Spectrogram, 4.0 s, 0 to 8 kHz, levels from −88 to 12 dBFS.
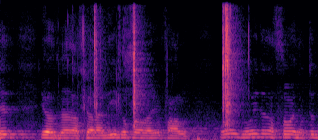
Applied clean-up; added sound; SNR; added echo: none; Camera; 4 dB; reverberation time 1.8 s.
